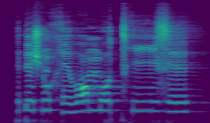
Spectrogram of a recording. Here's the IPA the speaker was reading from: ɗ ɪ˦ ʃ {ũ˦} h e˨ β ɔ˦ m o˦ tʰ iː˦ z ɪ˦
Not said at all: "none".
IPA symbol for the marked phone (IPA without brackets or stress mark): ũ˦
